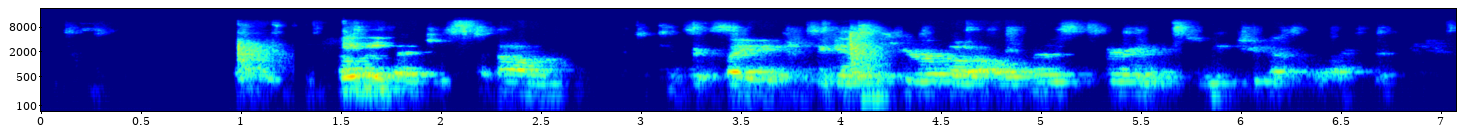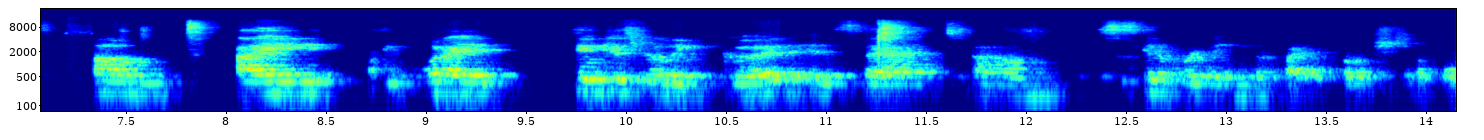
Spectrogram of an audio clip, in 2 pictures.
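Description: A woman speaks calmly, heard through a microphone over an online call.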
